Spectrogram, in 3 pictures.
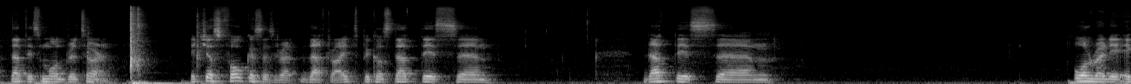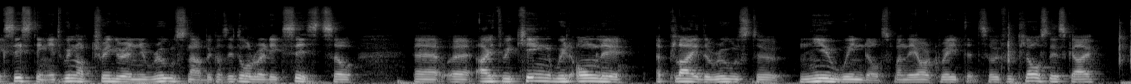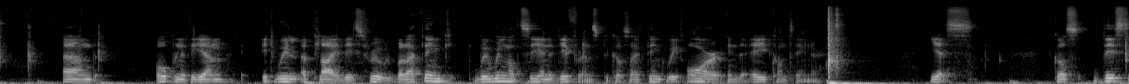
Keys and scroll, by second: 6.3 super+Return, 22.6 shift+super+q.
